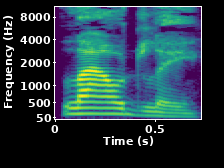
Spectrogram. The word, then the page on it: loudly: American English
